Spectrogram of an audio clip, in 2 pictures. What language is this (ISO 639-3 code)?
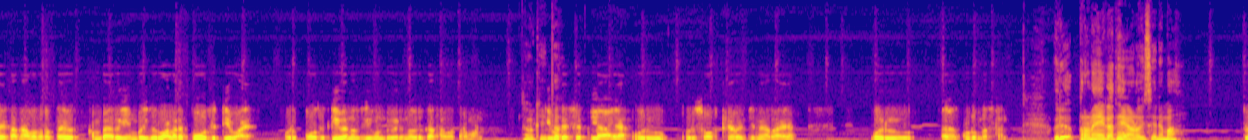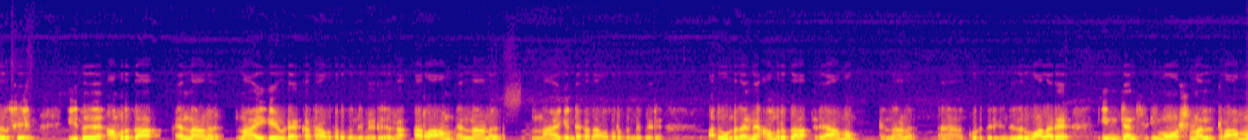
mal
